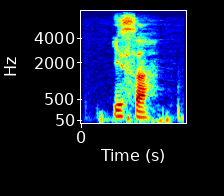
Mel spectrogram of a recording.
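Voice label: "иса", Komi, male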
